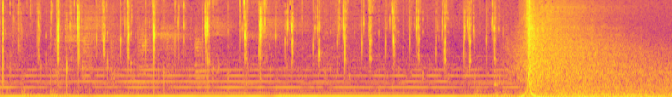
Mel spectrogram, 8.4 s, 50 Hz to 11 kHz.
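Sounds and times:
chewing food: 0.0s - 6.5s
constant low hum: 0.0s - 8.4s.

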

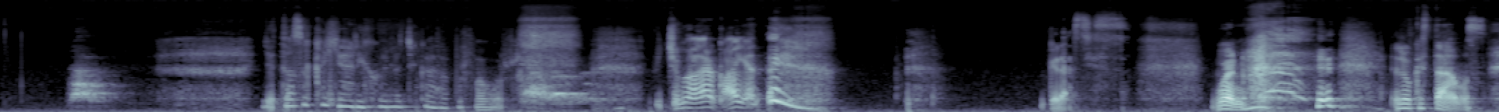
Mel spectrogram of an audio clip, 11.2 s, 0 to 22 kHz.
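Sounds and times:
dog barking: 0.5s - 1.1s, 3.9s - 4.7s
speech: 2.0s - 4.2s, 4.9s - 6.3s, 7.9s - 8.3s, 9.1s - 11.2s
laughter: 9.2s - 10.4s.

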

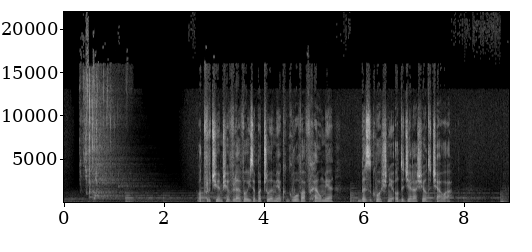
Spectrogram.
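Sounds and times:
thick drops of blood dripping: 0.2s - 1.5s
heavier low plop of blood: 0.3s - 1.5s
speech: 2.7s - 7.9s.

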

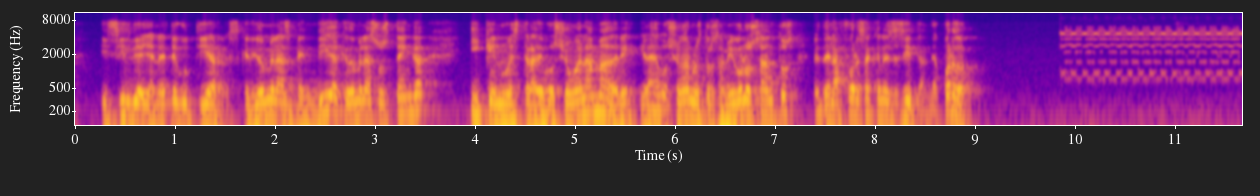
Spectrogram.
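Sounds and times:
speech: 0.2s - 9.1s
telephone ringing with an incoming call: 9.8s - 11.6s.

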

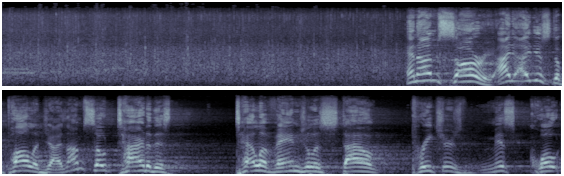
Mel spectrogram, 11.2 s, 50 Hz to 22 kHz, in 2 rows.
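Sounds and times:
audience clapping hands: 0.0s - 5.0s
speech: 4.1s - 11.1s.

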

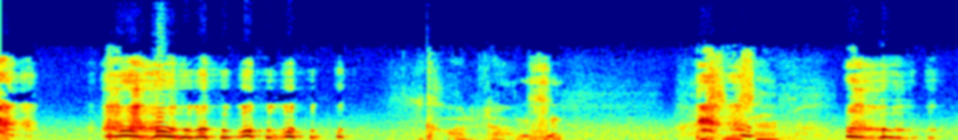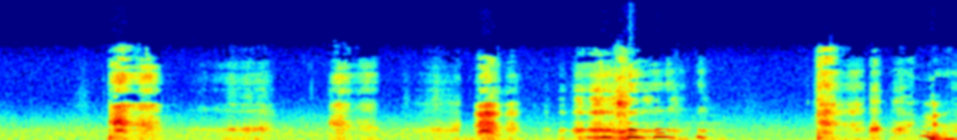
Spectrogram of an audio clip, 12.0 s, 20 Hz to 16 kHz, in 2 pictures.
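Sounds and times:
woman crying and sobbing with gasping breaths and whimpering wails: 0.0s - 2.3s, 4.4s - 6.0s, 6.6s - 11.9s.

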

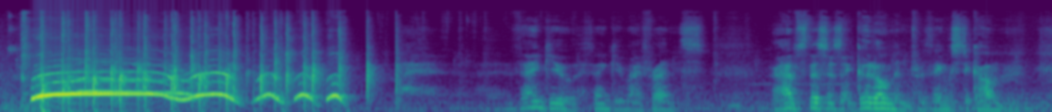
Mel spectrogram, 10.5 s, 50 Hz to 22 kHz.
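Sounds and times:
bar crowd rhythmic clapping: 0.2s - 4.1s
loud drawn-out whooping holler: 0.3s - 3.5s
speech: 5.4s - 7.1s, 7.7s - 10.4s.

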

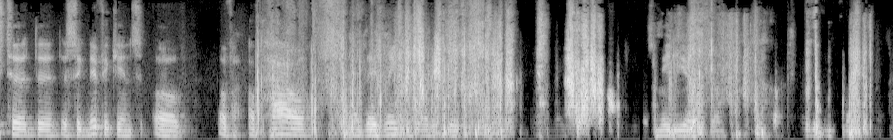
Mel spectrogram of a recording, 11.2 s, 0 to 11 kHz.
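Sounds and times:
speech: 0.1s - 6.4s, 8.2s - 9.3s
paper rustling and crinkling: 3.2s - 10.9s.

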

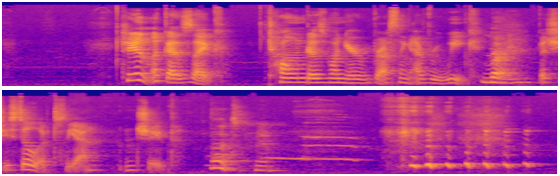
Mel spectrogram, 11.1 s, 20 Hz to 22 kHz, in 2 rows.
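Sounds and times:
speech: 1.2s - 8.4s, 9.5s - 10.0s
cat meowing: 8.1s - 9.3s.

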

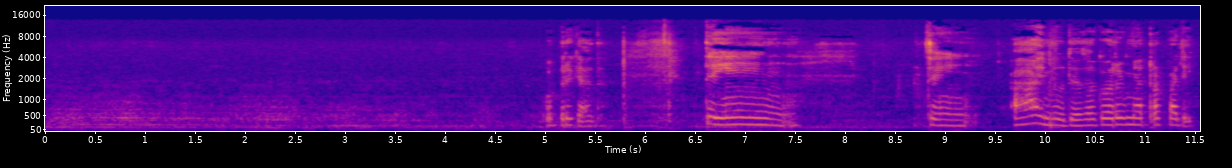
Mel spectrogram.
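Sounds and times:
airplane passing overhead: 0.0s - 6.6s
speech: 5.0s - 5.8s, 6.6s - 7.6s, 8.8s - 11.5s.

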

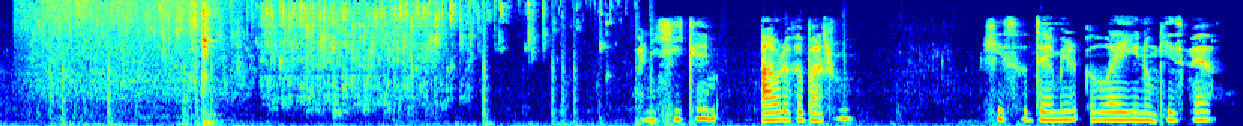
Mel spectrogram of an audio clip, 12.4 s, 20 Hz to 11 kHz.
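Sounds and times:
water spraying steadily from a shower: 0.1s - 5.7s
speech: 6.4s - 8.6s, 10.0s - 12.2s.

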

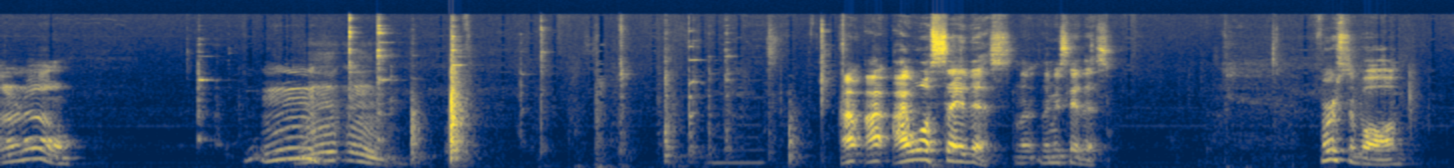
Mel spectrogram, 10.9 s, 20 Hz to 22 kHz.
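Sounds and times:
glasses clinking in a toast: 1.5s - 1.8s, 2.6s - 3.6s, 5.2s - 5.8s
taps and clinks of glassware being handled: 1.5s - 1.8s, 2.8s - 4.2s, 5.0s - 6.1s
person calling out: 1.9s - 3.0s
speech: 6.3s - 8.4s, 9.9s - 10.7s.

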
